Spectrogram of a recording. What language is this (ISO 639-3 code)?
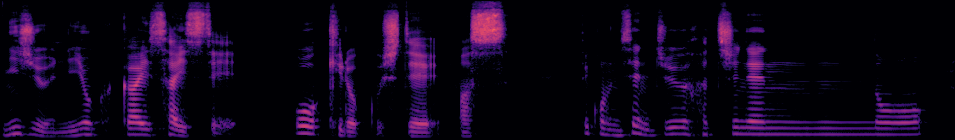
jpn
